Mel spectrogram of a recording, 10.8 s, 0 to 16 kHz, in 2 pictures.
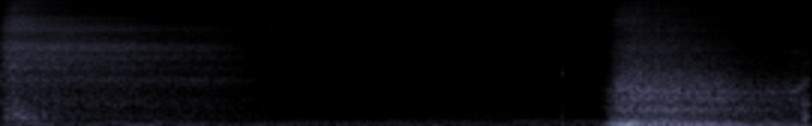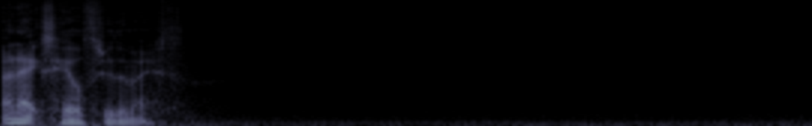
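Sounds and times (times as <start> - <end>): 
big inhale through the nose in a guided breathing exercise: 0.0 - 1.7, 4.0 - 5.4
speech: 5.4 - 6.6.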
